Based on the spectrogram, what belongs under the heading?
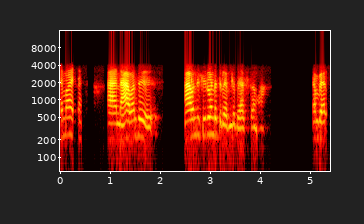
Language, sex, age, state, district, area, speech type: Tamil, female, 60+, Tamil Nadu, Thoothukudi, rural, conversation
